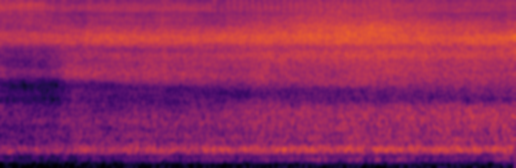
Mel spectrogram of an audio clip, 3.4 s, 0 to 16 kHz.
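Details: Honey bees at a backyard hive in Texas, opened for inspection on a hot day around 92F after three weeks of rain; a loud, steady, dense hum holds one low droning pitch with bright overtones throughout.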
